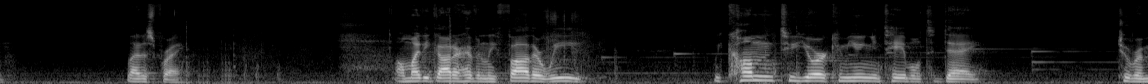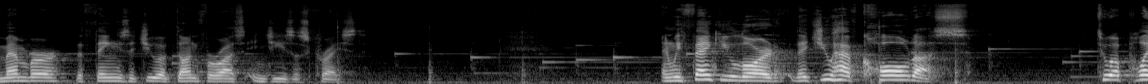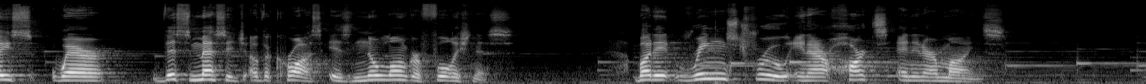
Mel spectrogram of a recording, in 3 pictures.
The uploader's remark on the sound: Recorded at Ebenezer UMC on March 7, 2021.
